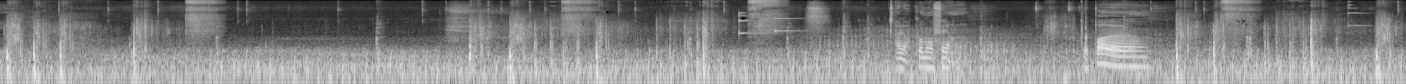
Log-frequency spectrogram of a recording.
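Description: A pickaxe chips and breaks stone blocks with repeated sharp knocks.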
